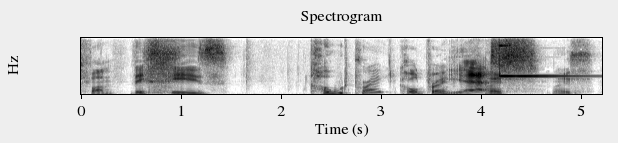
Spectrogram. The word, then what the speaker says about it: Cold Prey: Cold Prey. Yes. Nice. I always remember it 'cause it rhymes with Coldplay.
